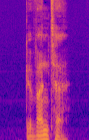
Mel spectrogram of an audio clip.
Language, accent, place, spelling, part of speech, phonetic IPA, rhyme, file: German, Germany, Berlin, gewandter, adjective, [ɡəˈvantɐ], -antɐ, De-gewandter.ogg
- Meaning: 1. comparative degree of gewandt 2. inflection of gewandt: strong/mixed nominative masculine singular 3. inflection of gewandt: strong genitive/dative feminine singular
